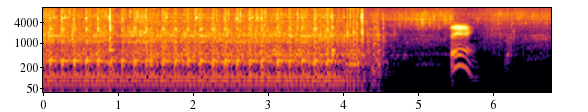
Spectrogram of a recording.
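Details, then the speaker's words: 1983 Evinrude 50 hp outboard running after carburetor work: lumpy, uneven idle with a loping beat near three per second before it dies; firing on only one cylinder. "that's running on one cylinder"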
